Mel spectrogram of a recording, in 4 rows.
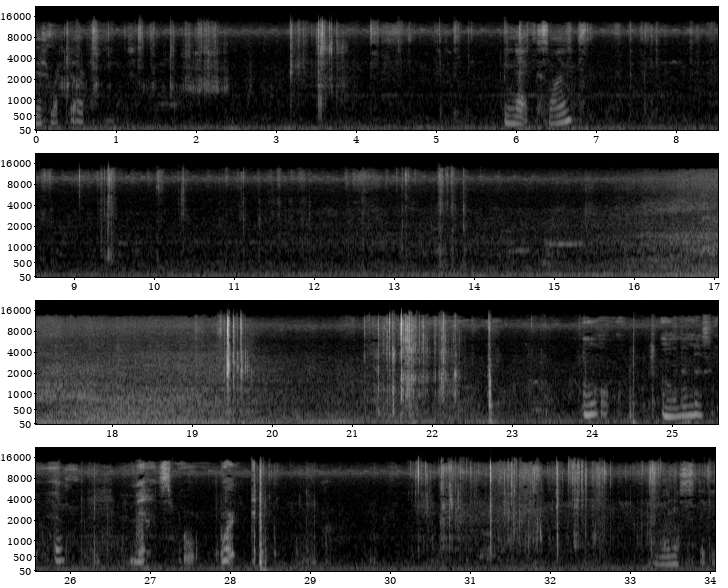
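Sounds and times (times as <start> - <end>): car passing by: 15.6 - 21.1.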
